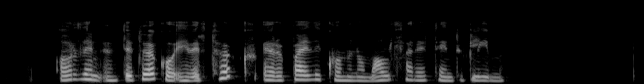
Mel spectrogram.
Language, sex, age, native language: Icelandic, female, 40-49, Icelandic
